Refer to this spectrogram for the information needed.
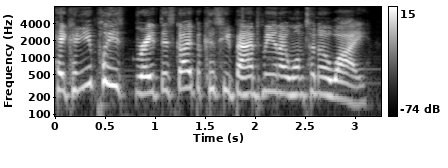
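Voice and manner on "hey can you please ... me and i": earnest, high, pleading voice. Retelling a chat viewer's plea for a raid: imitating someone begging.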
